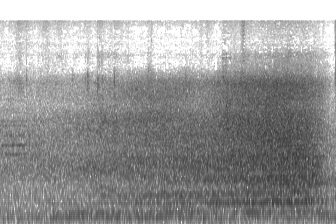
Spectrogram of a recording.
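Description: Vehicle engine rumble that swells steadily over several seconds, as of a vehicle passing close by, then cuts off abruptly near the end.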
